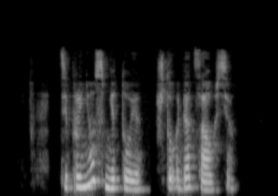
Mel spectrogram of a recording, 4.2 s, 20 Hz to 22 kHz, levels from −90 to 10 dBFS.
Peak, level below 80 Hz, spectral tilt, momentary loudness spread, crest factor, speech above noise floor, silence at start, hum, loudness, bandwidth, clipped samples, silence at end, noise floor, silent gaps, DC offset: -4 dBFS; -62 dBFS; -5.5 dB/octave; 14 LU; 18 dB; 33 dB; 0.9 s; none; -21 LUFS; 8 kHz; under 0.1%; 0.65 s; -53 dBFS; 2.28-2.34 s; under 0.1%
